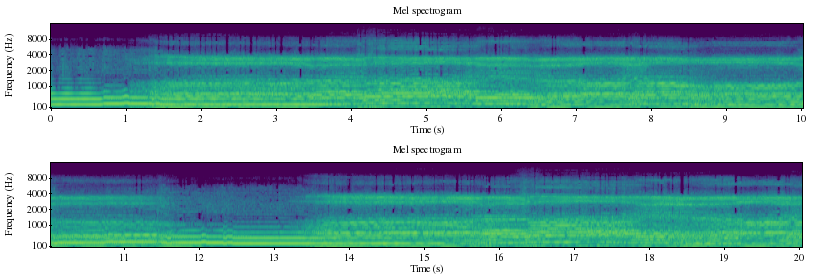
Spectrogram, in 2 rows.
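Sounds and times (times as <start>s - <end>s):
deep drone: 0.0s - 20.0s
man chanting: 1.2s - 11.8s, 13.4s - 20.0s.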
